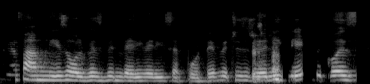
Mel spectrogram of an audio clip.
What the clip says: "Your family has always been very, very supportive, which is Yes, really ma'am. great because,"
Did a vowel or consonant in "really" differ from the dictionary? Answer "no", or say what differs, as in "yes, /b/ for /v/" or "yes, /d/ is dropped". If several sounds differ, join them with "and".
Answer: yes, /l/ is dropped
